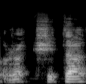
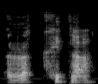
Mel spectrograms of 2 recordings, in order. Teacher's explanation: So guarded or protected is rakshita in Sanskrit. And the ksh, as usual, becomes a double k. So rakshita, Sanskrit, rakhita in Pali.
